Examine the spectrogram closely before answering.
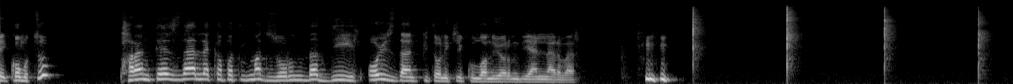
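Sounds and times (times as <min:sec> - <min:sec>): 
speech: 0:00.0 - 0:00.6, 0:01.2 - 0:06.7
slow clap: 0:09.8 - 0:10.0.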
